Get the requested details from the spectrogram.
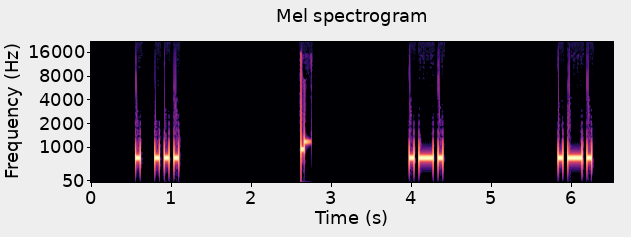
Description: Morse code, heard as a keyed tone, about 20 wpm, spaced as for 9 wpm, 700 Hz. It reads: ES RR
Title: Top 90 QSO Elements - 8x Character Spacing - 20wpm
